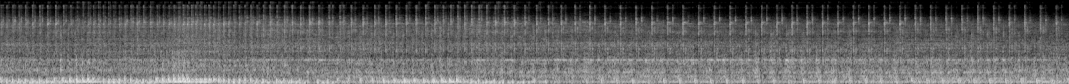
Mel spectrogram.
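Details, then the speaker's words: Royal Enfield Classic 350 UCE single-cylinder idling with rapid, uneven top-end ticking from a noisy hydraulic tappet. Cause found to be a weak oil pump; the oil pump and hydraulic tappet are to be replaced. "ये गाड़ी का hydraulic tappet आवाज़ कर रहा है।"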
